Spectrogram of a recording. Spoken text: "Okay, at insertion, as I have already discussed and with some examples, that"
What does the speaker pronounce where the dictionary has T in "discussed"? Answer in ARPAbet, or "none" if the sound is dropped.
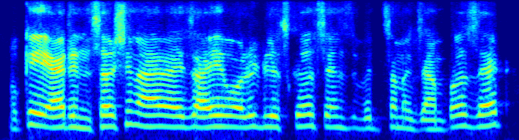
T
